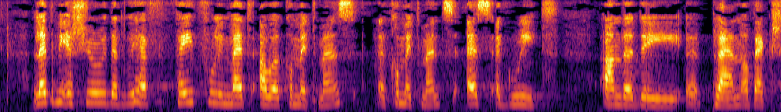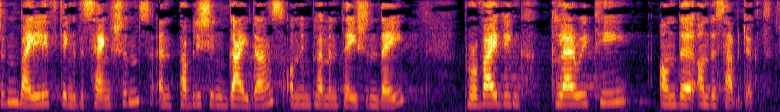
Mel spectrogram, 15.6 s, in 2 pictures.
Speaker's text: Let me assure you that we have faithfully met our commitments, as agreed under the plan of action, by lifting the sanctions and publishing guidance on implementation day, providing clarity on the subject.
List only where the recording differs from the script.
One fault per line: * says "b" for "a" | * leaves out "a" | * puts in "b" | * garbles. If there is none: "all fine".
all fine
